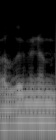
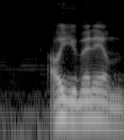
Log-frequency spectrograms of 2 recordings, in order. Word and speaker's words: aluminium: And Dave Ebbs got among the alleys and shanties of Aluminum Bay. Aluminium Bay. I'm no American. It's Aluminium Bay. It's how it's spelt though as well.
